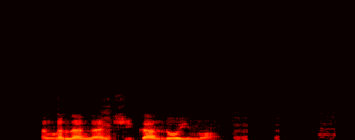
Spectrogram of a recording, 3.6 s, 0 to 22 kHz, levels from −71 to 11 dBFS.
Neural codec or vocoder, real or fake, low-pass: codec, 16 kHz, 16 kbps, FreqCodec, smaller model; fake; 7.2 kHz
